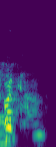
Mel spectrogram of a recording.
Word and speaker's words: Oregon: Sorry, yeah, is it three syllables or two? Just two. Oh, okay. You know. Oregon. Us East Coast. That's like argon gas.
